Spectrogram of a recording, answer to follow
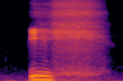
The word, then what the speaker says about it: ich: So our very first word is I C H. Noch einmal. I C H. So it's ich.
